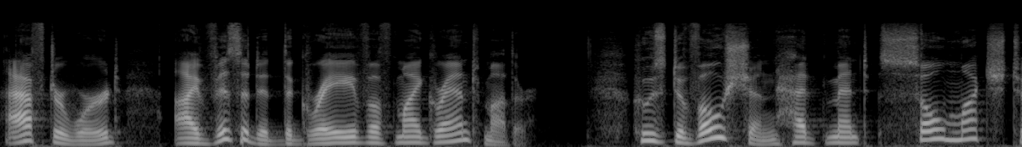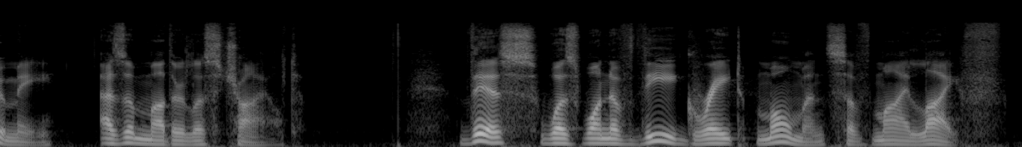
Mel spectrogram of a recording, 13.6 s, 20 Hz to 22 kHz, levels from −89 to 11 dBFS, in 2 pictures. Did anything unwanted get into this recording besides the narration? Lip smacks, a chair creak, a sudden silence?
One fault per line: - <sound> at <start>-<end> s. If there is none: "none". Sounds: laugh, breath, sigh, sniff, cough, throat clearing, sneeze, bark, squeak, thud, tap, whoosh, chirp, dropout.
none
